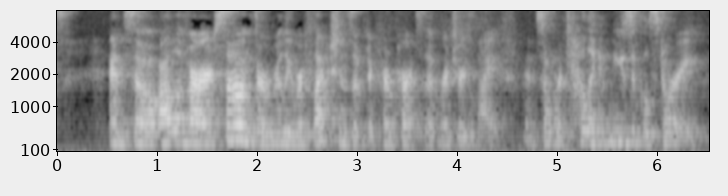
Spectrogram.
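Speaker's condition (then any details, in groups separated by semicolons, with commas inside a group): No condition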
